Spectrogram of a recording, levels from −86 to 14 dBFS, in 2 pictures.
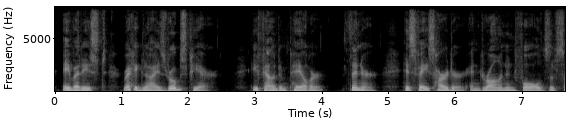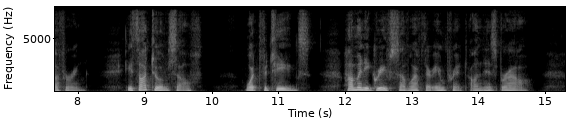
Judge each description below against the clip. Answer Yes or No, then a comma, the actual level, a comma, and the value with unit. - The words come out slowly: Yes, slow, 130 wpm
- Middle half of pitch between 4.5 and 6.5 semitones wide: Yes, average, 5.1 semitones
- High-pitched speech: No, low, 115 Hz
